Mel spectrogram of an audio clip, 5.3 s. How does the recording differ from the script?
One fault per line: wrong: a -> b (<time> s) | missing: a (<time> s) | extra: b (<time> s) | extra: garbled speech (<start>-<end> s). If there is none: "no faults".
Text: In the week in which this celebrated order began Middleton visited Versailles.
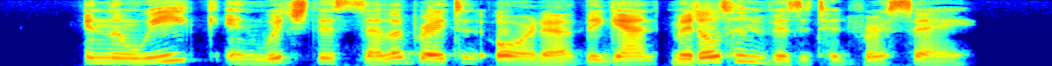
no faults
